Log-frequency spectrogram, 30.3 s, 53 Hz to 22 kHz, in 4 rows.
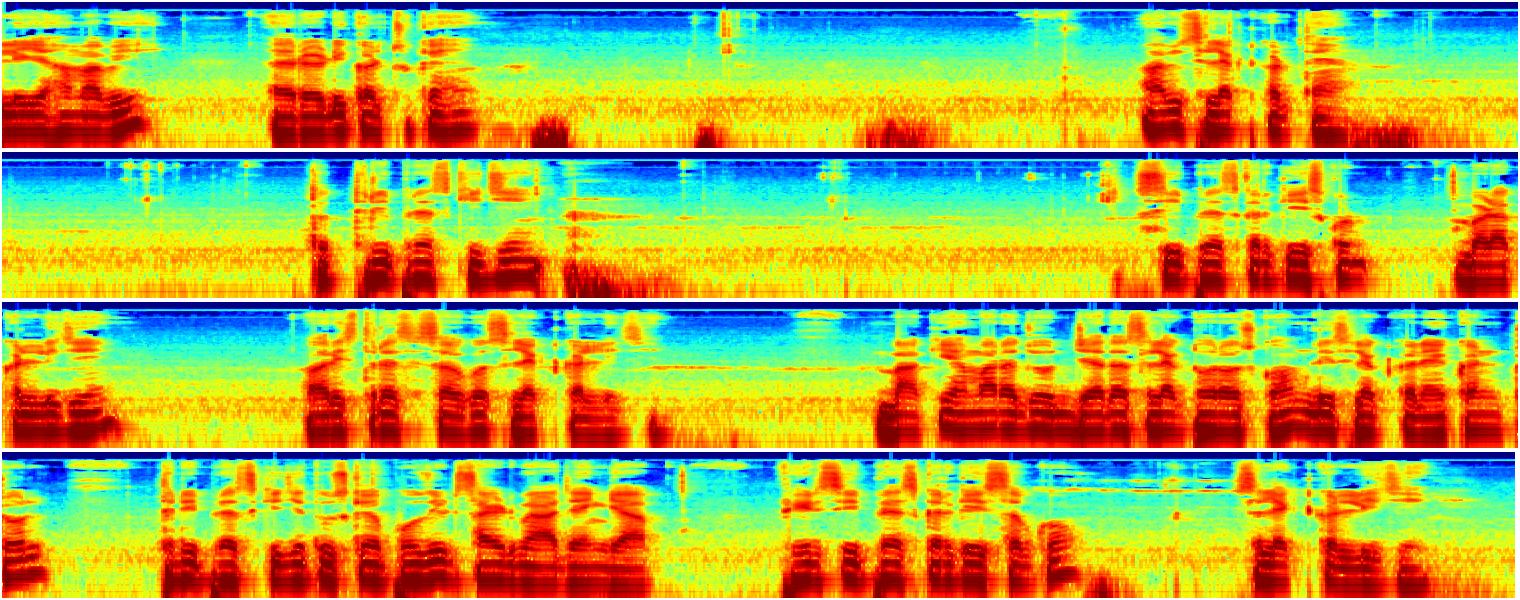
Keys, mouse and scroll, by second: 2.9-3.5 scroll down 1, 3.5-6.1 middle drag, 6.1 click, 6.7-9.2 shift+middle drag, 9.2 KP_3, 10.5-13.2 shift+middle drag, 13.2 c, 23.3 ctrl+KP_3, 24.9 shift+middle click, 25.7 c.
